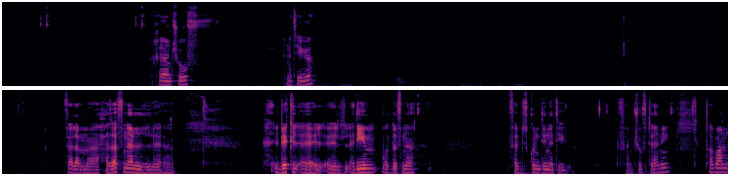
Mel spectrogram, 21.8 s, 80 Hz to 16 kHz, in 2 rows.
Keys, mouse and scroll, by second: 1.9 click, 2.7 click, 3.6-5.4 scroll up 2, 5.6-6.7 scroll up 1, 9.2 Escape, 16.9 click, 19.2 Escape, 19.8 middle click, 20.6 shift+middle click.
